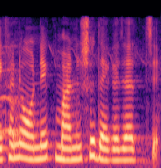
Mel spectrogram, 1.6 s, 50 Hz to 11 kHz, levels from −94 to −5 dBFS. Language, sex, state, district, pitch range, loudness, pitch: Bengali, female, Tripura, West Tripura, 215-250 Hz, -13 LUFS, 230 Hz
